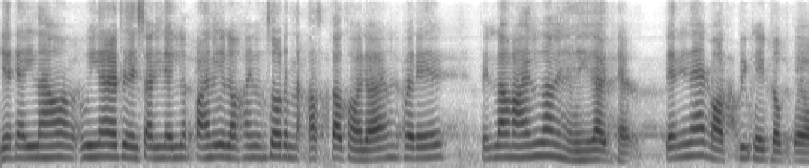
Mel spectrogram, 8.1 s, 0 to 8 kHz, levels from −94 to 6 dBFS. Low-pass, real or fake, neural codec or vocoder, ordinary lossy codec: none; fake; codec, 16 kHz, 0.5 kbps, FreqCodec, larger model; none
